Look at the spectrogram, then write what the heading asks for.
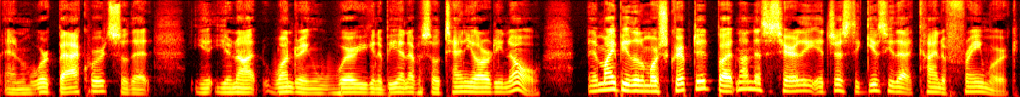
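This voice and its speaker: A man's voice: medium pitch, a little mellow, no room sound, studio quality. A man speaking as an expert guest in a conversational, explanatory way, offering encouraging advice.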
